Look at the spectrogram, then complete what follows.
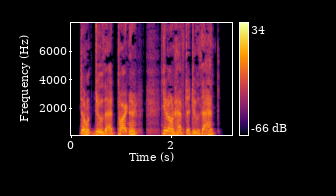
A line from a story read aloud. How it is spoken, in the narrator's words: An old man's voice pleaded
